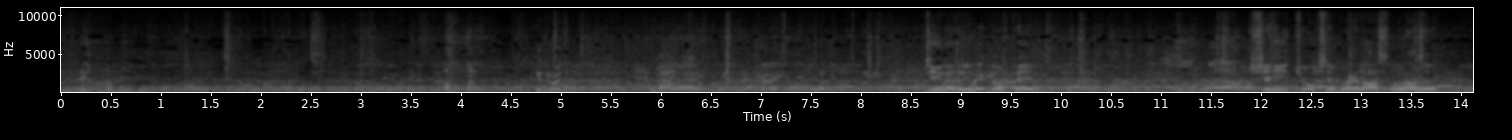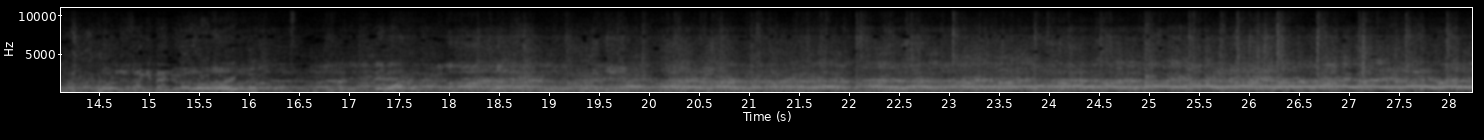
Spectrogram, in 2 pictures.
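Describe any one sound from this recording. A crowd of men talks and shouts outdoors.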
